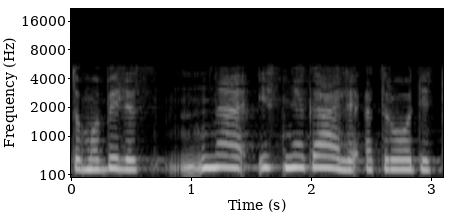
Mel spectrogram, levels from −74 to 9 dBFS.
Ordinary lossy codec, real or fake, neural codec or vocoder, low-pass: AAC, 24 kbps; real; none; 5.4 kHz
